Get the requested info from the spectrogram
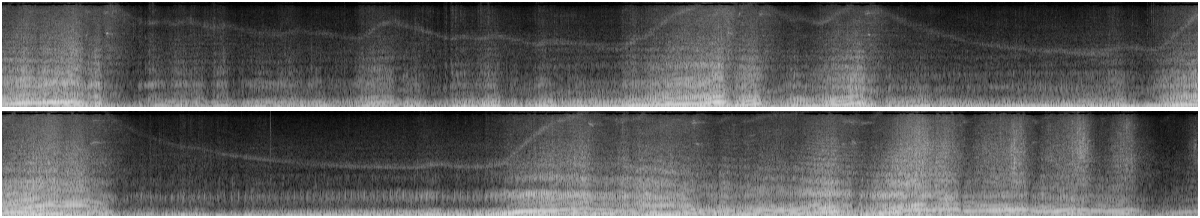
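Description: Rock bouncer buggy's engine revving hard in repeated bursts as it climbs a steep dirt and rock hill, dropping back between each one. Between the bursts a high whine slides slowly down in pitch, and the last several seconds bring a run of closely spaced revs.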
